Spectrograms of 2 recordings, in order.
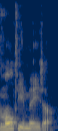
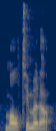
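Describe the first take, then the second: First: The stress is on the first syllable. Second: The stress is on the second syllable. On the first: The speaker calls it right. "I've always said it as multimeter because it is two words" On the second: The speaker calls it wrong. "like altimeter. It sounds strange"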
